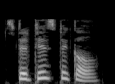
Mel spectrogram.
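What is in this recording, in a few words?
"statistic(al)", British English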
